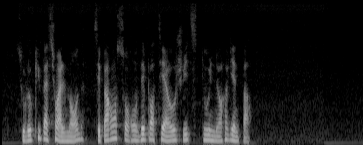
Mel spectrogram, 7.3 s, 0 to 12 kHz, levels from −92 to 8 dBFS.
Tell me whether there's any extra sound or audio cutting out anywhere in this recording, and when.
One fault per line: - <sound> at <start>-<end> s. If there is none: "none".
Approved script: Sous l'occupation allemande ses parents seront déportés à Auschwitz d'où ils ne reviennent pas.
none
